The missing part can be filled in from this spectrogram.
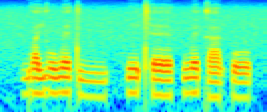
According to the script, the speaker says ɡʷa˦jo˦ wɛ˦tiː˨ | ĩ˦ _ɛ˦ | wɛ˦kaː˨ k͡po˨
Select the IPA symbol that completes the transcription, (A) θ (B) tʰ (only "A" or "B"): B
